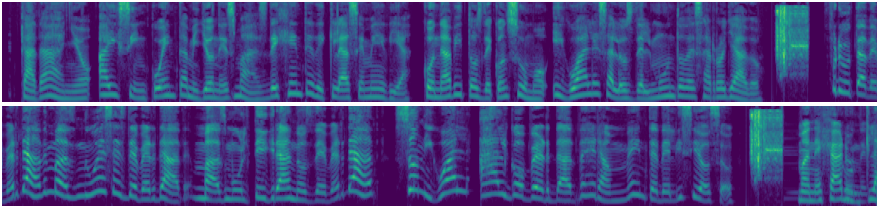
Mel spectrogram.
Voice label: Locutora colombiana

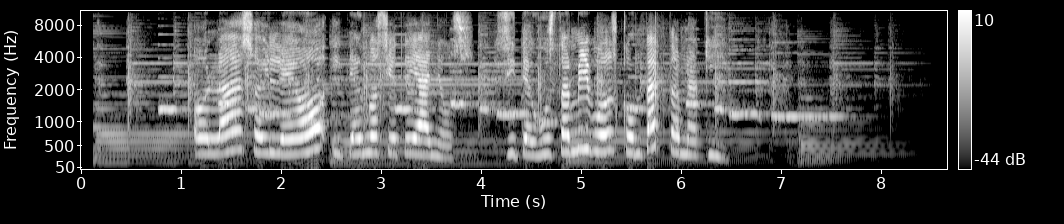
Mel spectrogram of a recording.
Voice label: locutor, ninios

